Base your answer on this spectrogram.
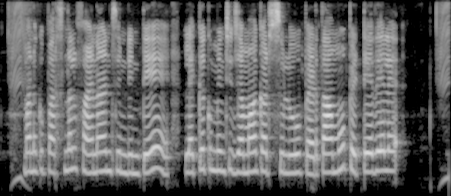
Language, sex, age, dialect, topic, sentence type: Telugu, female, 18-24, Southern, banking, statement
